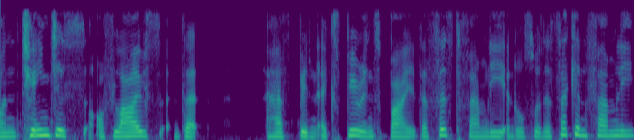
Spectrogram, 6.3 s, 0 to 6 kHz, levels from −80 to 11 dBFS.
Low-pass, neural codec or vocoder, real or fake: 5.4 kHz; codec, 16 kHz, 4 kbps, FunCodec, trained on Chinese and English, 50 frames a second; fake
